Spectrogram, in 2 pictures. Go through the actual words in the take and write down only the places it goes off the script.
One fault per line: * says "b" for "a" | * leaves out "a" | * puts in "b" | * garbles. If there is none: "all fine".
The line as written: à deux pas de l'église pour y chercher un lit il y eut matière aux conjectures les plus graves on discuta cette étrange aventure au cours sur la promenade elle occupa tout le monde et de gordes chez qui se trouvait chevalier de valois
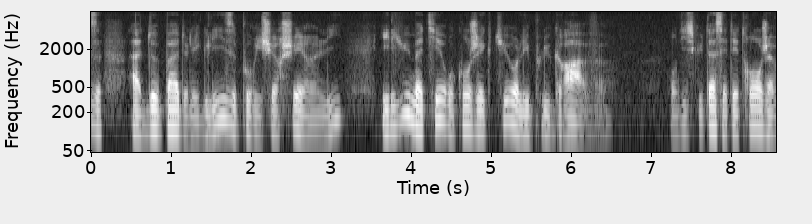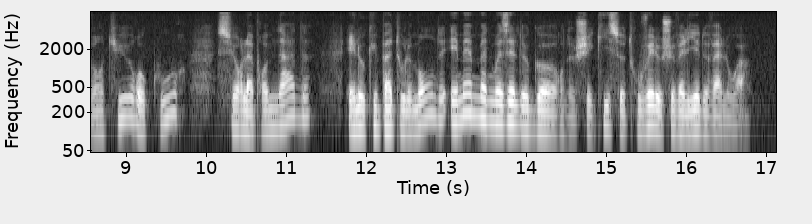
* puts in "même mademoiselle"
* puts in "le"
